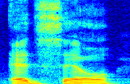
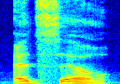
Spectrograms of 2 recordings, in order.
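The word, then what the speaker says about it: Edsel: I'm going to try to say it right edell anyway for those that don't know Ford had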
